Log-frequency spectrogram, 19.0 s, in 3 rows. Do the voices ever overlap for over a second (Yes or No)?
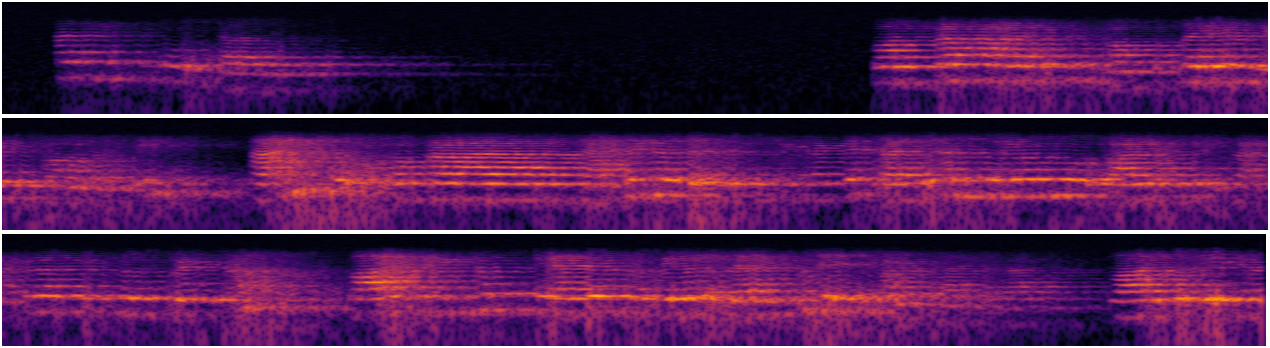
No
